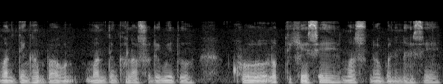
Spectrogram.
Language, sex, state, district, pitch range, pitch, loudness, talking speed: Nagamese, male, Nagaland, Kohima, 80-90 Hz, 90 Hz, -18 LUFS, 135 wpm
